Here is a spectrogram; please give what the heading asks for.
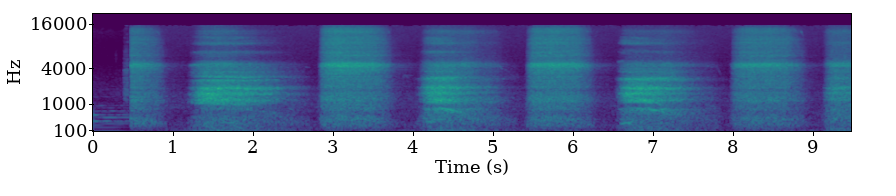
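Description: A woman breathes slowly and heavily in sleep, with about five long, noisy inhale-exhale cycles at a steady rhythm, with no talking; a recording taken a couple of years earlier.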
